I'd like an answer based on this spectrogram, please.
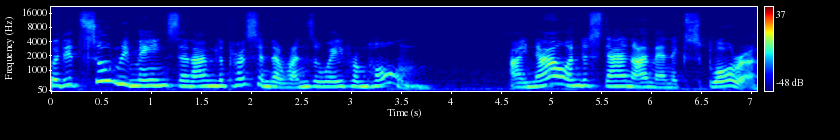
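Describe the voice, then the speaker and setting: Fairly slow, high-pitched speech from a woman with a bright, sharp tone and audible room echo. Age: 60s. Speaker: spiritual vlogger and author. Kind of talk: casual personal vlog. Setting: at home. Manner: halting, with many repeats.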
